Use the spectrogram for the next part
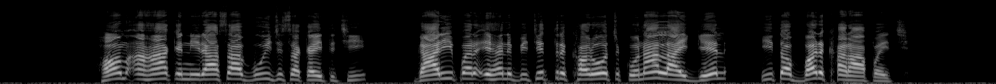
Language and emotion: Maithili, disgusted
